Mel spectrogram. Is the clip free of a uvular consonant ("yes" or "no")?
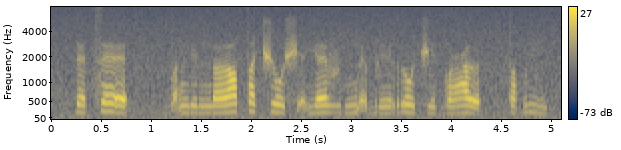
yes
